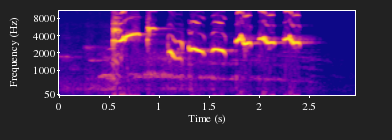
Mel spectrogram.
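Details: Orange-headed thrush song, used to prompt other orange-headed thrushes into song: a two-second phrase of varied loud whistles, rising and falling slurs followed by a run of evenly spaced sweet notes, in near silence.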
